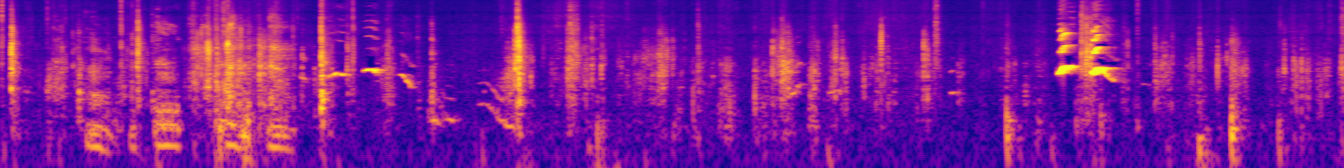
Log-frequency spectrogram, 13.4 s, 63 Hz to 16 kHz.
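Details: Samoyed puppies from a Vixen x Kooza litter at Snowstar Samoyeds, Prince Edward Island, Canada, playing with a pool noodle on 28 December 2015. Scattered short whines and yips over thumps and scuffling indoors, then a sharp, loud high yelp near the end.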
